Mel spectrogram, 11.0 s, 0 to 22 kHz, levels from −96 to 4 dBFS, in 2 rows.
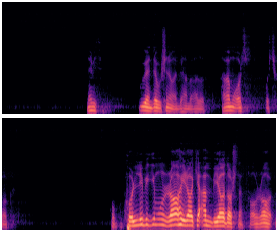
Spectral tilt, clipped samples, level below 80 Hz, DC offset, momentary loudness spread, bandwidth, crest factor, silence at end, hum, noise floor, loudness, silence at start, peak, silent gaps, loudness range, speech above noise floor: -10.5 dB/octave; under 0.1%; -42 dBFS; under 0.1%; 24 LU; 4.3 kHz; 18 dB; 0.1 s; none; -87 dBFS; -18 LUFS; 1.7 s; -4 dBFS; none; 18 LU; 67 dB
